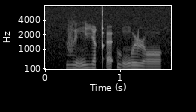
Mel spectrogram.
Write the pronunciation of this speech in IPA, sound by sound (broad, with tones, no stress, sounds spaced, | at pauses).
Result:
v ɪ˥˩ n iː˦ qʼ ɪ˩˥ ʔ u˥˩ ŋʷ ɯ˦ ʊ̯ ɭ ɔː˦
